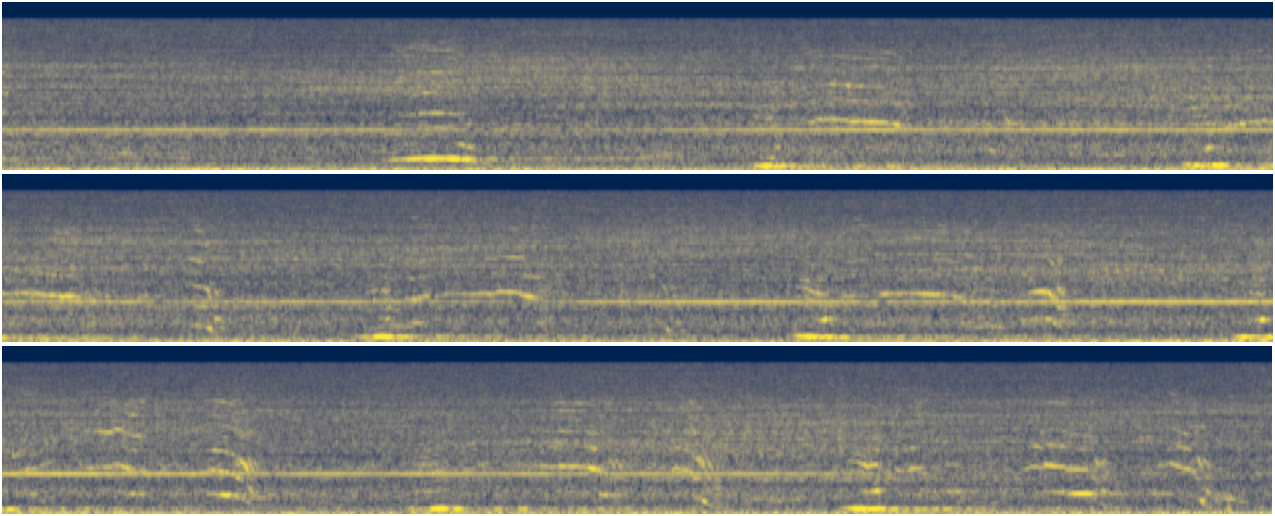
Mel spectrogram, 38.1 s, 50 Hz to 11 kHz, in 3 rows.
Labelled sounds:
3.9	4.5	humpback whale, 1.2 to 4.5 kHz
8.0	9.0	humpback whale, 0.90 to 4.0 kHz
12.8	13.5	humpback whale, 0.86 to 1.1 kHz
14.6	14.8	humpback whale, 0.90 to 1.2 kHz
17.3	18.1	humpback whale, 0.86 to 2.1 kHz
20.7	22.3	humpback whale, 0.93 to 3.9 kHz
23.0	23.3	humpback whale, 0.90 to 1.1 kHz
25.6	26.8	humpback whale, 0.86 to 2.1 kHz
27.5	28.0	humpback whale, 0.90 to 3.7 kHz
30.9	31.4	humpback whale, 0.96 to 3.6 kHz
33.9	34.2	humpback whale, 0.93 to 1.1 kHz
35.6	37.4	humpback whale, 0.80 to 3.6 kHz

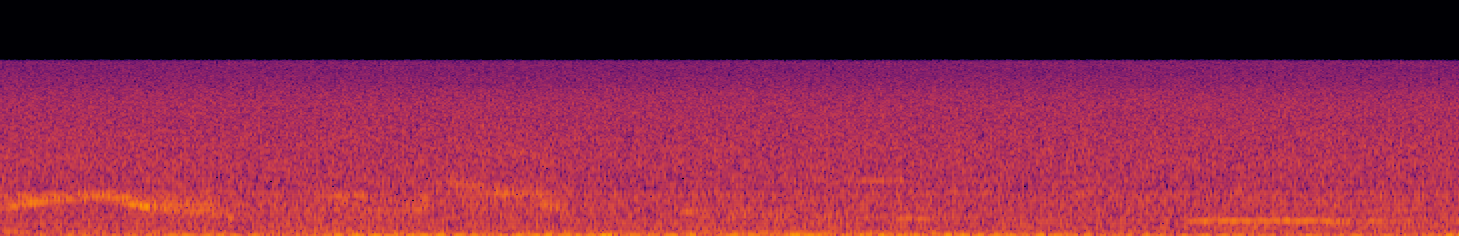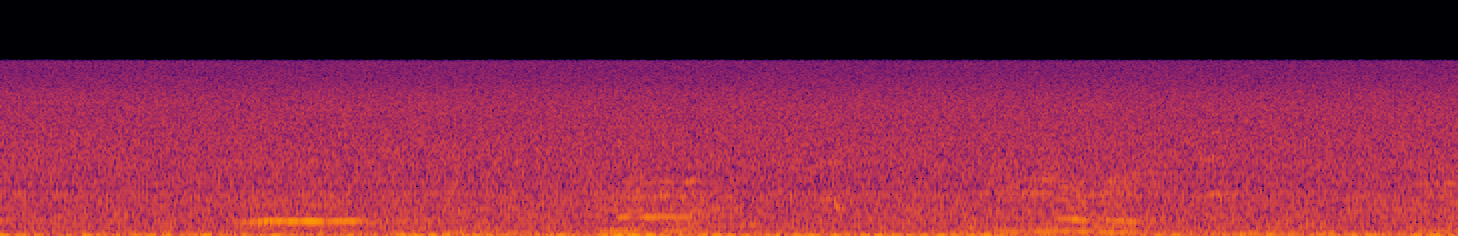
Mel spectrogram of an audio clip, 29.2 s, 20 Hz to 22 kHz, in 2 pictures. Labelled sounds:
4.5	4.7	humpback whale, 0.80 to 1.0 kHz
8.6	8.9	humpback whale, 0.93 to 1.0 kHz
26.6	26.8	humpback whale, 1.2 to 1.5 kHz

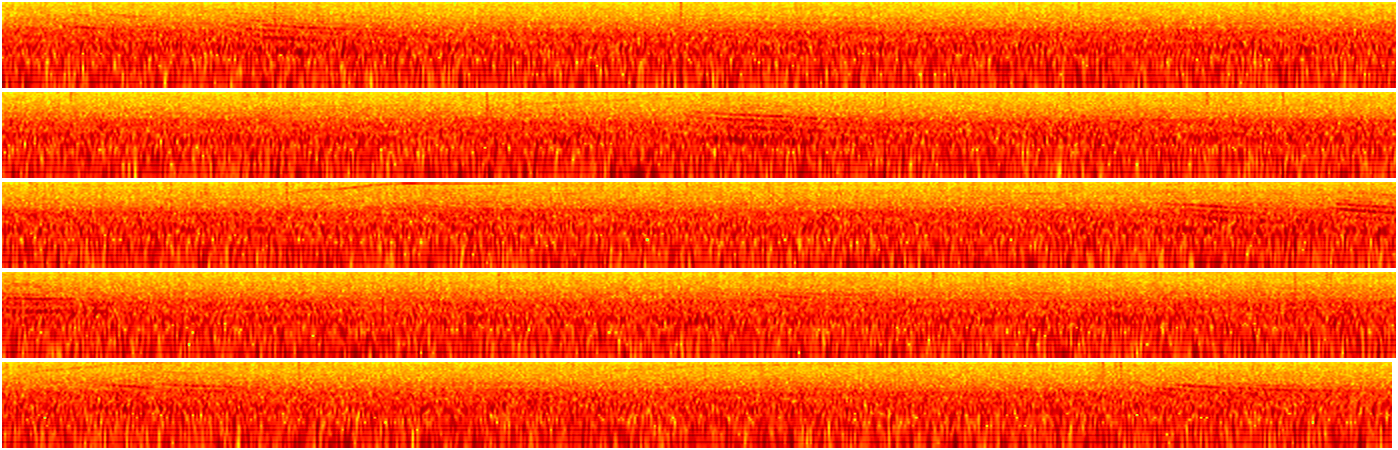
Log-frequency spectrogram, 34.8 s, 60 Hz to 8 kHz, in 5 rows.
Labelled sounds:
0.0	2.1	killer whale, Bigg's (transient), 0.26 to 7.2 kHz
9.1	11.8	killer whale, Bigg's (transient), 0.24 to 7.1 kHz
15.1	17.3	killer whale, Bigg's (transient), 0.61 to 7.4 kHz
18.7	21.6	killer whale, Bigg's (transient), 0.16 to 5.3 kHz
24.4	26.3	killer whale, Bigg's (transient), 0.58 to 7.7 kHz
27.8	29.6	killer whale, Bigg's (transient), 0.48 to 8.0 kHz
30.8	32.6	killer whale, 1.3 to 7.2 kHz
33.4	34.8	killer whale, Bigg's (transient), 0.67 to 2.5 kHz

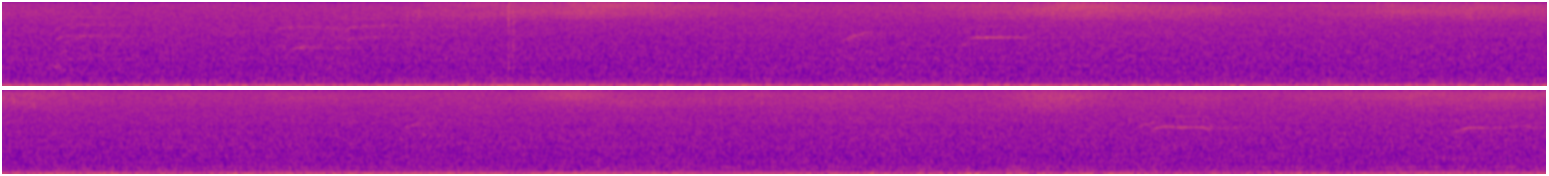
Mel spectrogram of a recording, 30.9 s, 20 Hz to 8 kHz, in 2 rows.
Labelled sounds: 0.4	1.0	killer whale, 1.3 to 3.1 kHz
26.8	27.6	killer whale, 1.8 to 3.0 kHz

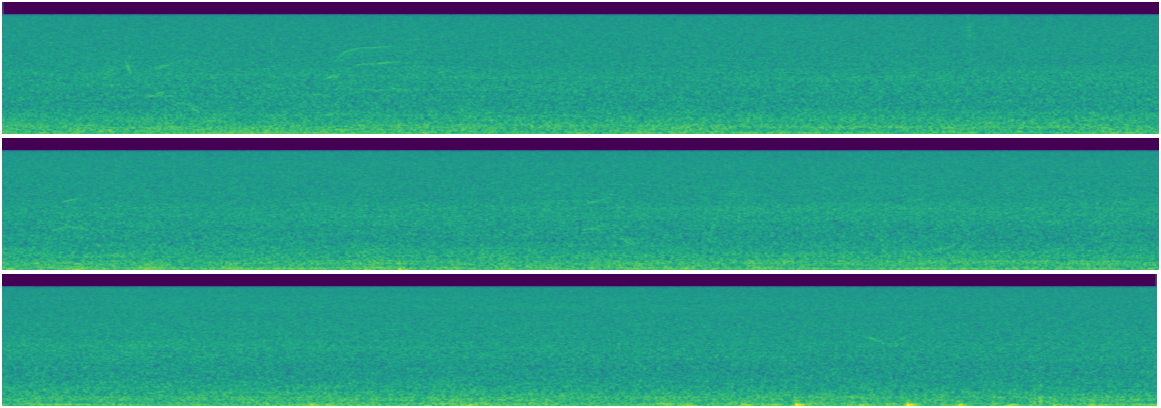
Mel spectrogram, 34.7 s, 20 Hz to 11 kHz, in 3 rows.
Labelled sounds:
3.2	4.0	killer whale, 1.5 to 4.0 kHz

